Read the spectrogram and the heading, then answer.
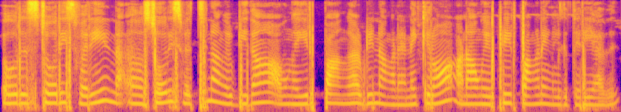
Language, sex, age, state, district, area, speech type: Tamil, female, 18-30, Tamil Nadu, Namakkal, rural, spontaneous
